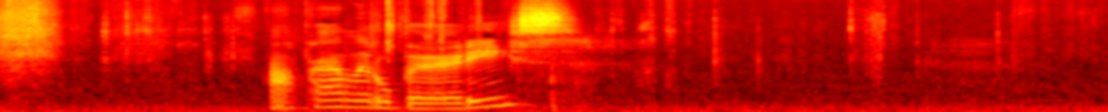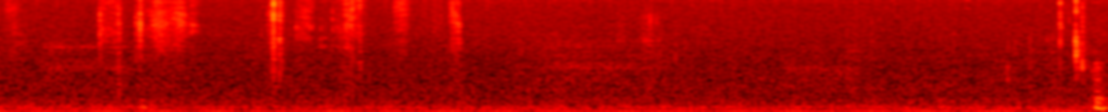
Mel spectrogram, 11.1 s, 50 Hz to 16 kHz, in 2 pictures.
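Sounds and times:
paper rustling: 0.0s - 7.9s
steady low hum: 0.0s - 11.0s.

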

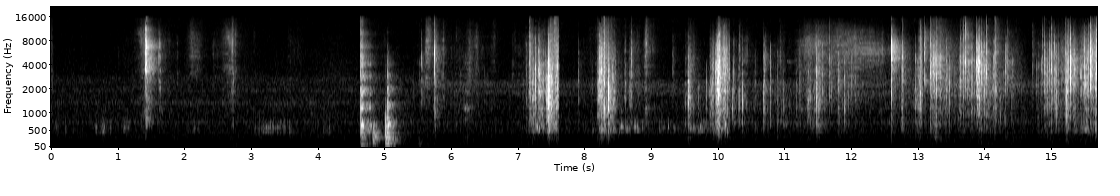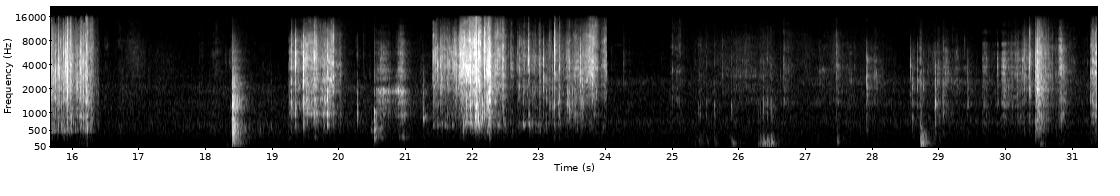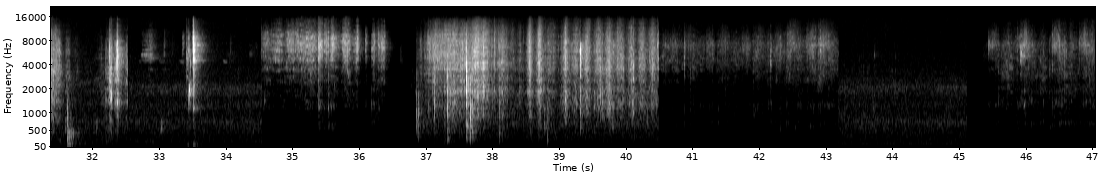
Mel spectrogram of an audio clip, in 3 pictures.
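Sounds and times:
foil paper wrapper crinkling: 7.1s - 16.4s, 21.4s - 24.0s, 36.9s - 40.5s.

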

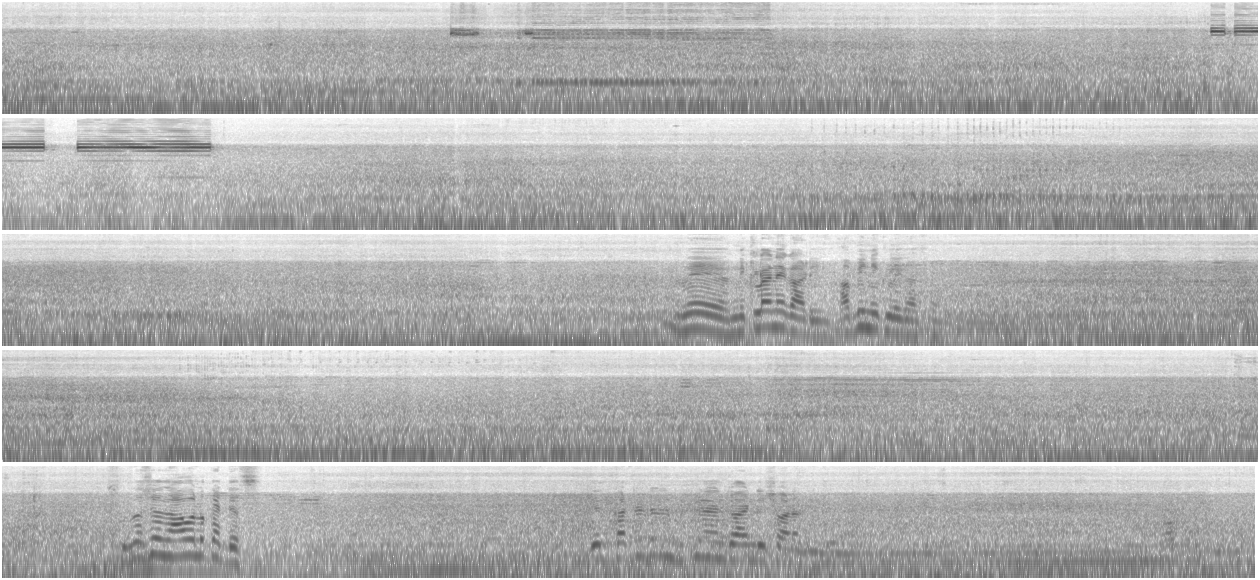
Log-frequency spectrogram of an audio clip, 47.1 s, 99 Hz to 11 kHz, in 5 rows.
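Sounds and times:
passing cars: 0.0s - 47.0s
car horns: 3.3s - 5.9s, 9.0s - 11.1s.

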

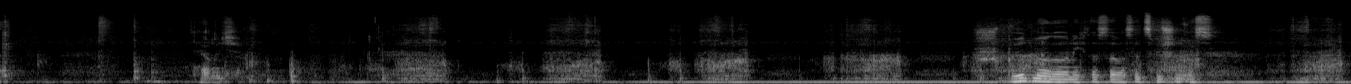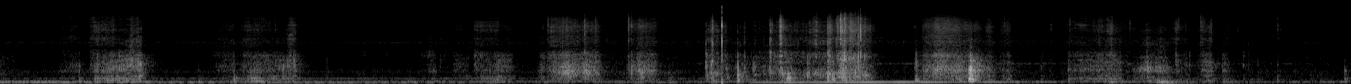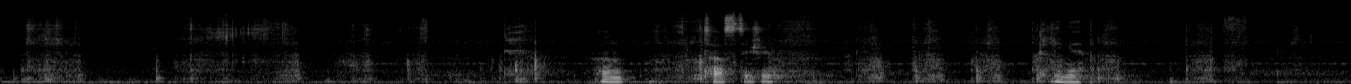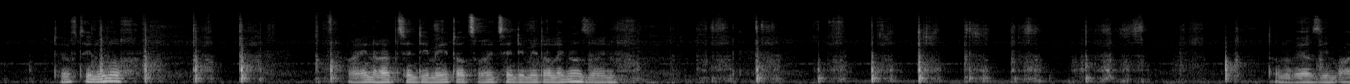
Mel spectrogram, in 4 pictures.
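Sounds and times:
steady low hum: 0.0s - 54.0s
knife slicing pepper on board: 47.5s - 52.0s.

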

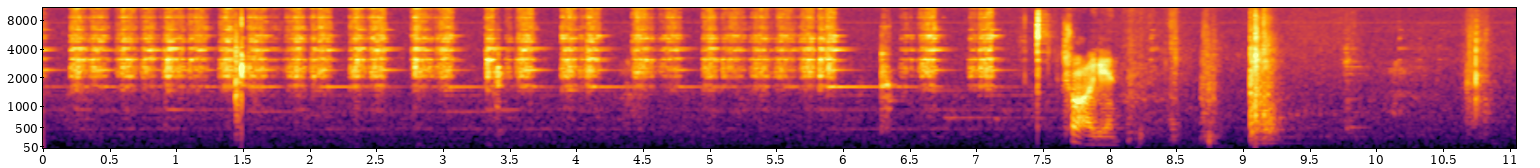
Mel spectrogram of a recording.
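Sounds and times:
wire brush scrubbing pipe: 0.0s - 7.4s.

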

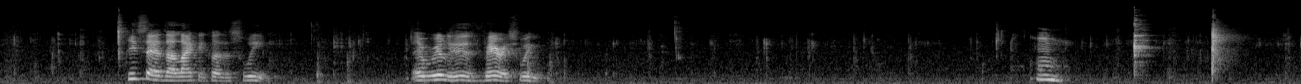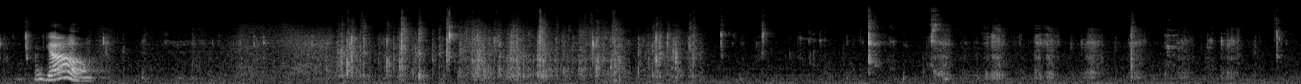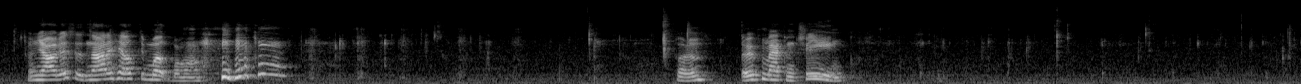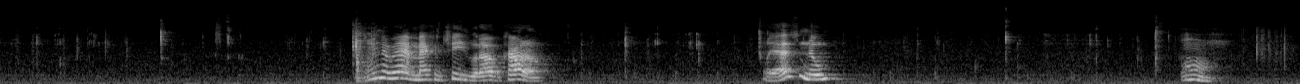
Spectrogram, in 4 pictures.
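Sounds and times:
chewing crunchy chips: 5.6s - 15.2s, 16.4s - 26.3s, 29.0s - 33.4s, 34.5s - 42.6s, 44.6s - 46.7s, 47.8s - 52.0s.

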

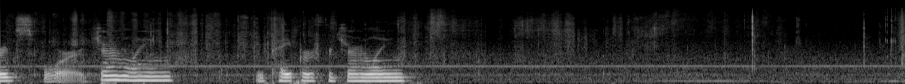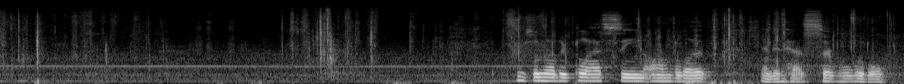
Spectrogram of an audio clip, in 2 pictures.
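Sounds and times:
faint steady hum: 0.0s - 18.0s
paper pages rustling: 0.0s - 18.0s
paper and card ticking together: 11.8s - 18.0s.

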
